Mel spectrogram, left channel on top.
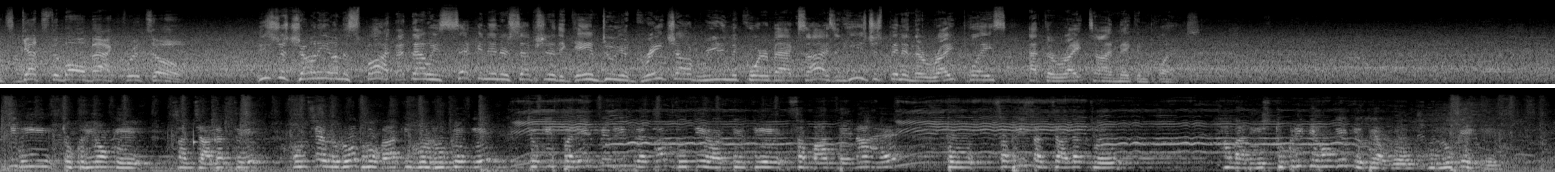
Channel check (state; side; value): different; both; correlation 0.00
